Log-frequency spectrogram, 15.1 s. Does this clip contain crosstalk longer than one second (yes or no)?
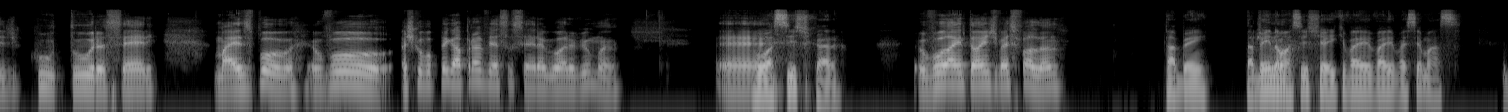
no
